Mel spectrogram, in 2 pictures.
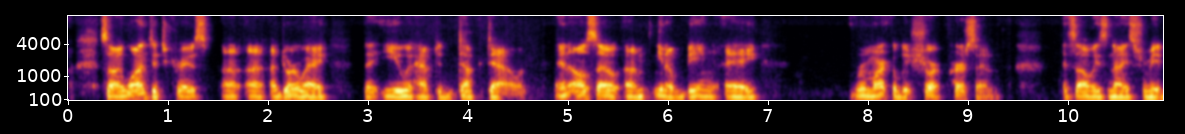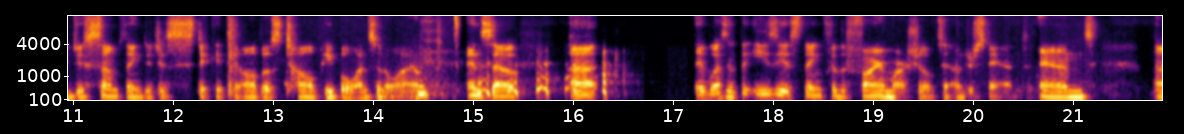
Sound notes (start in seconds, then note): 14.9 laughing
